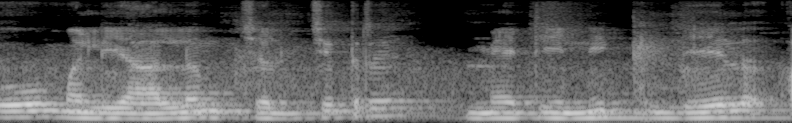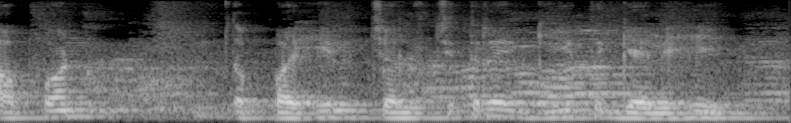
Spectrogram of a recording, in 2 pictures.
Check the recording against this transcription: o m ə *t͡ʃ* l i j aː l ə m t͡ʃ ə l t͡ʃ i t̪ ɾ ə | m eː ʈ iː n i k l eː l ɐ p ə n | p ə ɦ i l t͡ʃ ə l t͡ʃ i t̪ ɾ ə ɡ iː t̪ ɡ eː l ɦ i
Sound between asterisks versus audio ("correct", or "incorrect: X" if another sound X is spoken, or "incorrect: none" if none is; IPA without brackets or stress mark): incorrect: none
